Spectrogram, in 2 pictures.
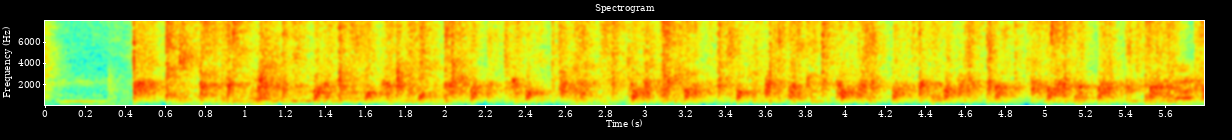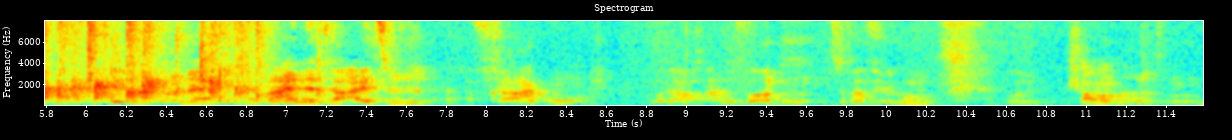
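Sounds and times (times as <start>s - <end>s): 
audience clapping: 0.4s - 7.3s
speech: 6.5s - 11.5s.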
